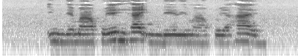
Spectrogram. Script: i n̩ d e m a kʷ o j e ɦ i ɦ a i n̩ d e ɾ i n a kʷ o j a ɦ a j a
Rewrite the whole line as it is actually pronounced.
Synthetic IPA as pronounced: i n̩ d e m a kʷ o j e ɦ i ɦ a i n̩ d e ɾ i m a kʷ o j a ɦ a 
